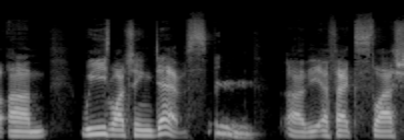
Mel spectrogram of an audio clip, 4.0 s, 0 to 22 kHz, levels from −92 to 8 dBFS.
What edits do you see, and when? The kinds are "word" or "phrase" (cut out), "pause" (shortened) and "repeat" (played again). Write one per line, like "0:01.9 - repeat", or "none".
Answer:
0:01.1 - word
0:02.1 - word

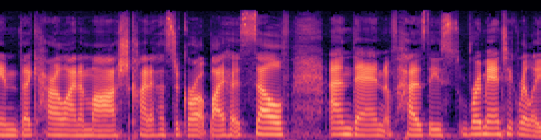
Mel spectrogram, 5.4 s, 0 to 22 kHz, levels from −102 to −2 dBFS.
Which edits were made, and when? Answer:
none

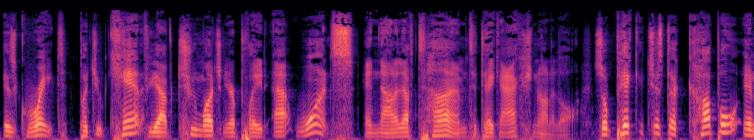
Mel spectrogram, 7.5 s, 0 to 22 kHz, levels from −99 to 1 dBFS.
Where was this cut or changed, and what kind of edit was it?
0:01.4 - phrase
0:02.2 - word
0:05.9 - pause

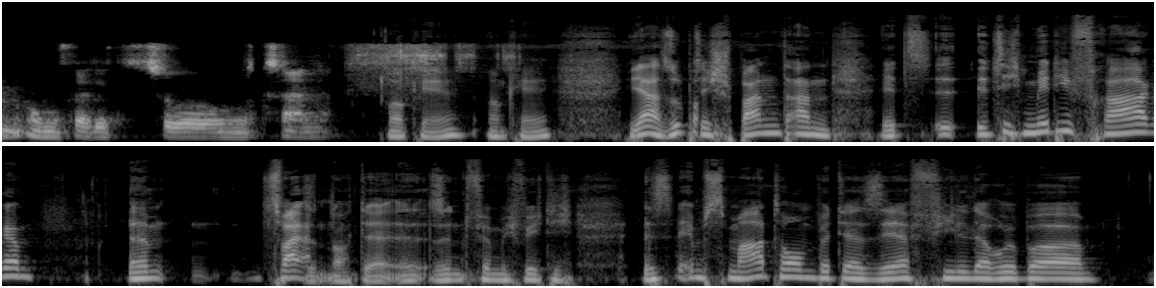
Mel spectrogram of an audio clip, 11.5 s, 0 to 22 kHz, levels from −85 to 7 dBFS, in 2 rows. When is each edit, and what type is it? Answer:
0:01.2 - word
0:03.4 - word
0:05.0 - word
0:07.3 - word
0:07.9 - word
0:09.1 - word
0:09.8 - word

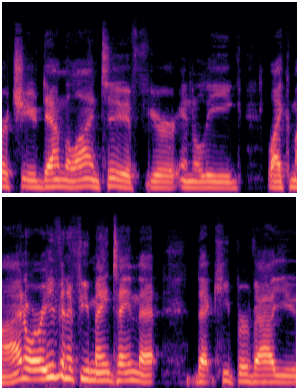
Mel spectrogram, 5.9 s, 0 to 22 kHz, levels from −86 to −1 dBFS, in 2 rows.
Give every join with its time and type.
none

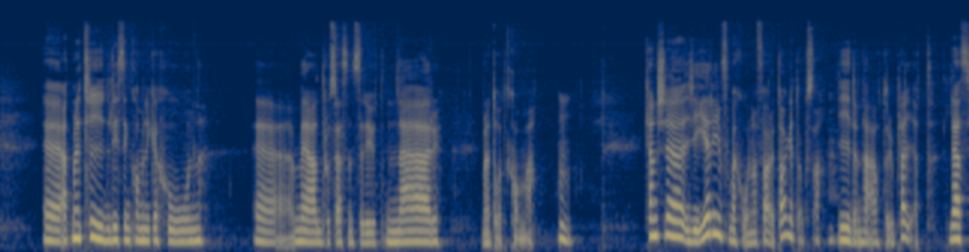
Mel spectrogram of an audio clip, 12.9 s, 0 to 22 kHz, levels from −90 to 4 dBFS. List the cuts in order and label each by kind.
0:04.3 - word
0:06.4 - word

